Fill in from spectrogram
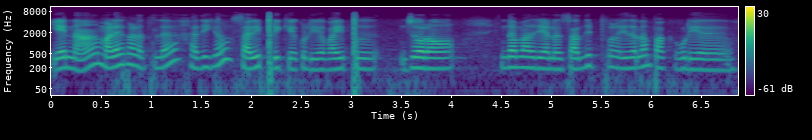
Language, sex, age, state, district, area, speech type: Tamil, female, 30-45, Tamil Nadu, Tiruchirappalli, rural, spontaneous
